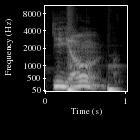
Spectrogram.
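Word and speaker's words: Gion: I have I I've got nothing pronunciation. Gon.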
